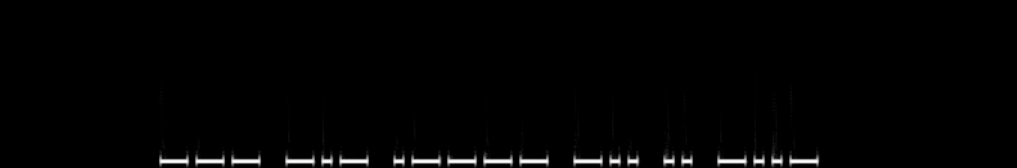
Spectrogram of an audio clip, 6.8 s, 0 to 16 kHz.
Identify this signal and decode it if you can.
Morse code, heard as a keyed tone, about 21 wpm, 700 Hz. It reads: OK1DIX
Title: DXCC-100 Call Signs - 6 Characters - 20wpm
